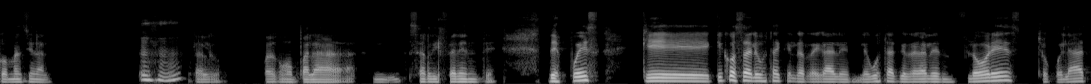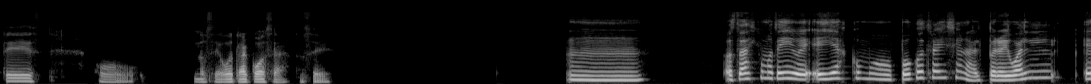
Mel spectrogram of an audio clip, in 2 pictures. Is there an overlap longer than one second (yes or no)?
no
